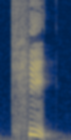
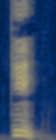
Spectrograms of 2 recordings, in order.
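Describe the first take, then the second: First: The k has a strong puff of air. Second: The k is tense with no puff. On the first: The syllable begins the word. "단어의 첫 음에 쓸 때는 키" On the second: The syllable is not at the start of the word. "첫 음이 아닐 경우에는 끼"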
